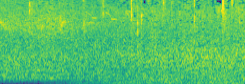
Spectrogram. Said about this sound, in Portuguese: A chuva caía forte enquanto percorríamos uma trilha alternativa.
